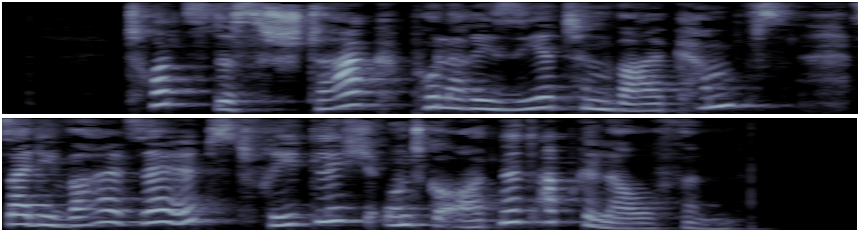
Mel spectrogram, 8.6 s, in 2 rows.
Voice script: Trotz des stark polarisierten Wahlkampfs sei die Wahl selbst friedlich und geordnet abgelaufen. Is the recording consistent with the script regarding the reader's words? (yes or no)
yes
